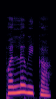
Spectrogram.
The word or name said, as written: ಪಾಲ್ವಕ್ಕಿ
